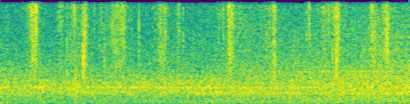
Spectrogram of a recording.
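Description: A small dog's paws scuffing and scratching at dry grass and dirt as it kicks its hind legs back, heard as quick, irregular scrapes over a steady low background hum.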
